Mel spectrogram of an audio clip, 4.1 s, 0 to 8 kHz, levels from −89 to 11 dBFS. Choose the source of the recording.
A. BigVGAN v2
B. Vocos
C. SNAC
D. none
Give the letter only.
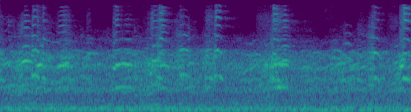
D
